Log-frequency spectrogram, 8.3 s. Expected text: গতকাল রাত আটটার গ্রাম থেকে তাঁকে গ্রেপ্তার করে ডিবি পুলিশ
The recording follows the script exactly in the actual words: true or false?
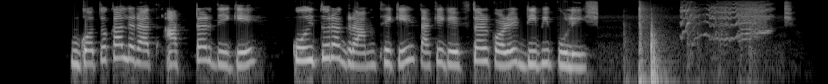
false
